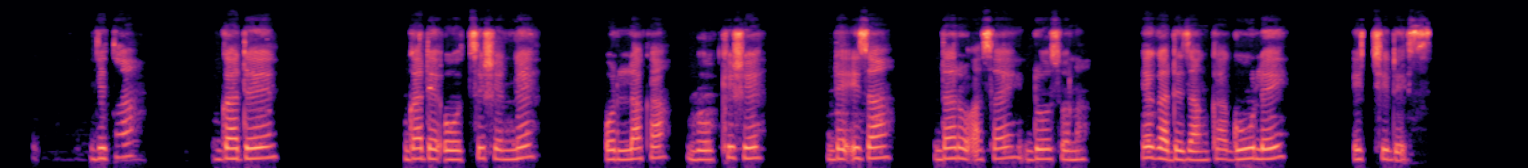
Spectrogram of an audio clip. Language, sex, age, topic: Gamo, female, 18-24, government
